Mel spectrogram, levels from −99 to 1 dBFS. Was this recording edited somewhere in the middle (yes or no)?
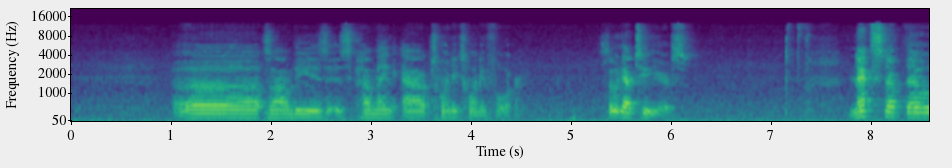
yes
